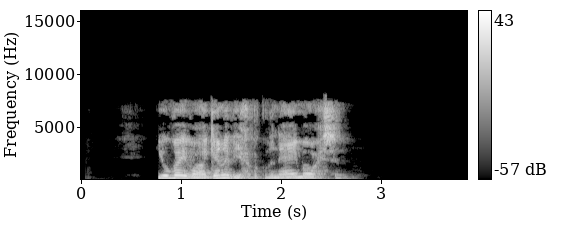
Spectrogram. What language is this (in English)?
Kabyle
